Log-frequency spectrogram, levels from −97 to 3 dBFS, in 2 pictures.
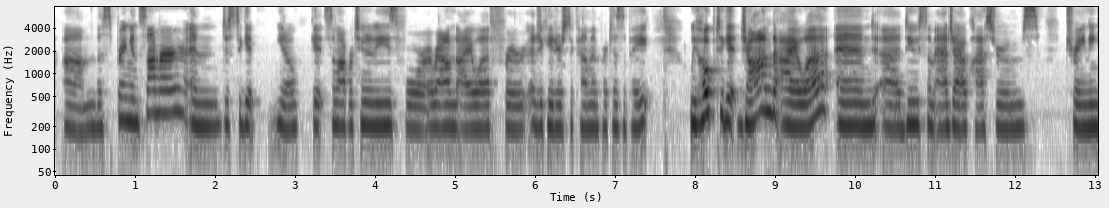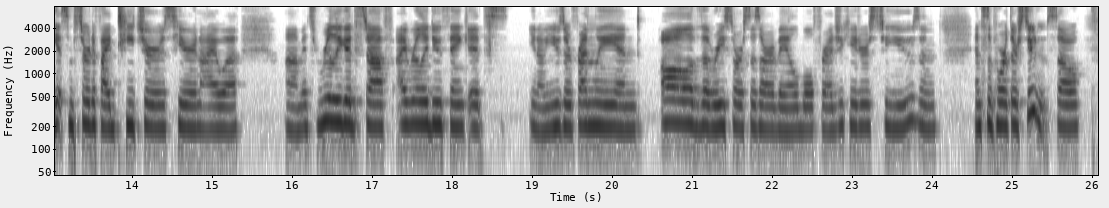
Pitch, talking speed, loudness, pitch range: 200 Hz, 175 wpm, -22 LUFS, 190-210 Hz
